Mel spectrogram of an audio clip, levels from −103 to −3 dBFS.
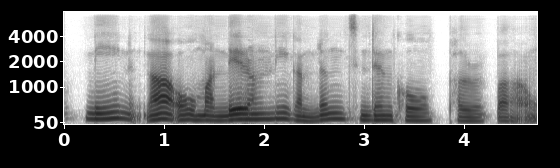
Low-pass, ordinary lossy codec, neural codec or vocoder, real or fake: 7.2 kHz; none; codec, 16 kHz, about 1 kbps, DyCAST, with the encoder's durations; fake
